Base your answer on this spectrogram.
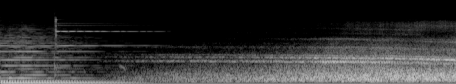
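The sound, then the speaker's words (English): A steady, loud airplane engine hum with a brief chime near the start, the whine shifting into a broad roaring rush as the jet lands and taxis along the ground to the gate. “When your plane lands and you're late for a connecting flight, waiting to taxi to the gate is frustrating.”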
